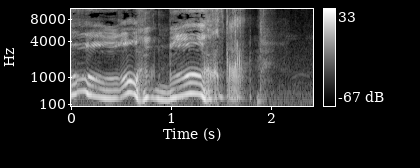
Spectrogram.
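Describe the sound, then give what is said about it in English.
A single drawn-out fart noise, imitated by a voice, wobbling up and down for over a second, then breaking into a short spluttery burst before fading out. “The fart noise almost.”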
